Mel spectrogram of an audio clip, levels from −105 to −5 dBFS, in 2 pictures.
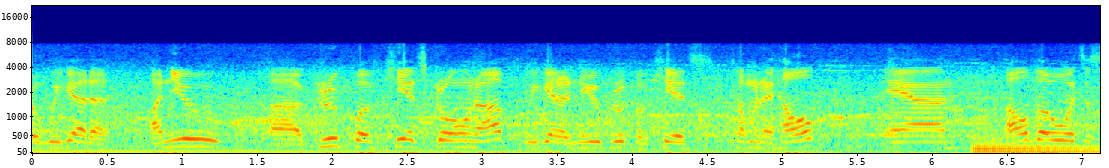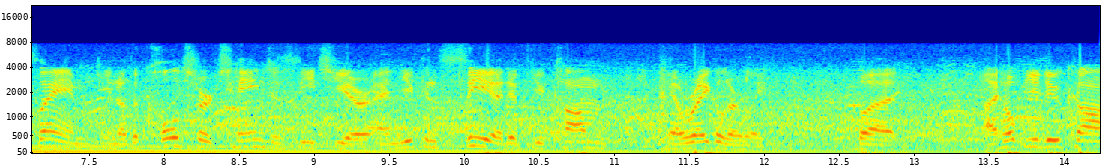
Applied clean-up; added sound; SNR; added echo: none; Bass guitar; 11 dB; none.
